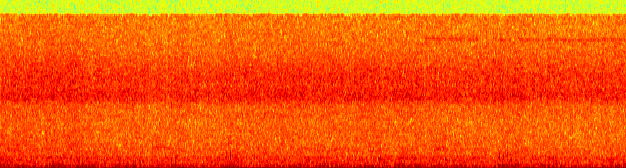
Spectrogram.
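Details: A Scottish Fold cat, relaxing and stretching, gives a quiet, continuous purr, a deep throbbing rumble with a steady rhythm; faint hiss and small rustles in a quiet indoor room.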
